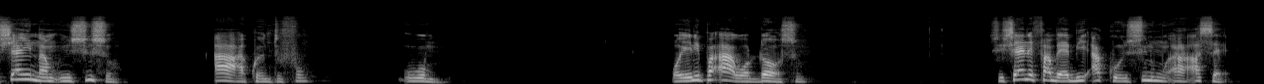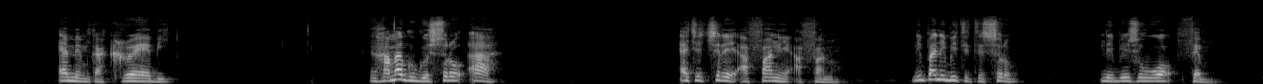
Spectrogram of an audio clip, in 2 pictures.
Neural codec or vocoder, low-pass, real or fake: none; 9.9 kHz; real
